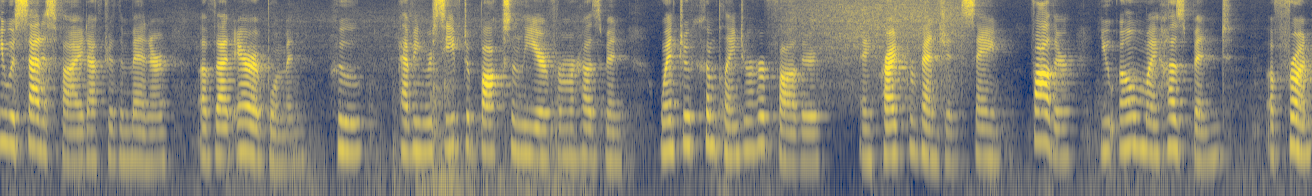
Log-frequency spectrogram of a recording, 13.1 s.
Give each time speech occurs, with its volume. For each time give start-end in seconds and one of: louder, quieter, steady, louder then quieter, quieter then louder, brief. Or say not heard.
0.0-13.0 steady.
